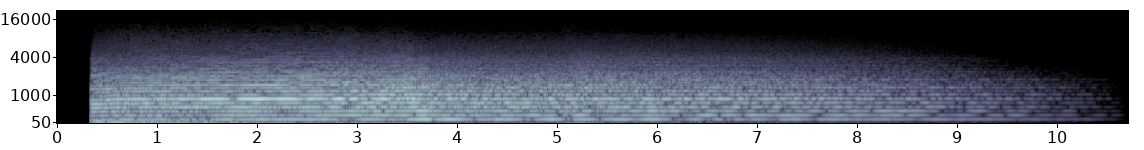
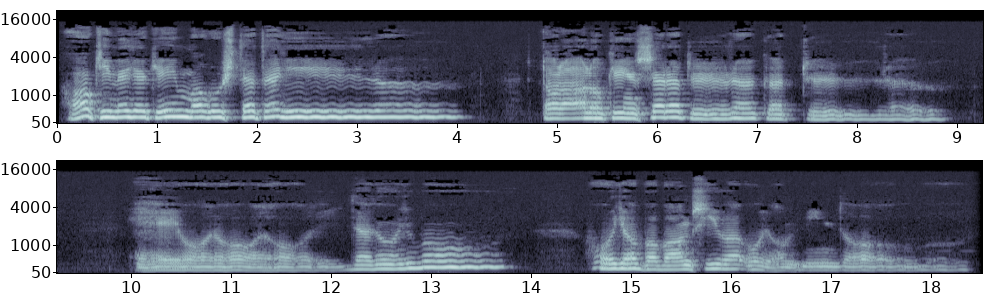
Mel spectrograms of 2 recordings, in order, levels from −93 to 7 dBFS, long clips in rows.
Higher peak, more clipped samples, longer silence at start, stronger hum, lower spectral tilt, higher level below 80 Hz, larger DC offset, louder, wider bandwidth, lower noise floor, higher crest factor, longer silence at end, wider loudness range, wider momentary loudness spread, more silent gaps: second, -6 dBFS vs 0 dBFS; neither; first, 0.35 s vs 0.1 s; neither; first, -7 dB/octave vs -5.5 dB/octave; first, -40 dBFS vs -66 dBFS; neither; second, -21 LUFS vs -15 LUFS; second, 9.2 kHz vs 13 kHz; first, -63 dBFS vs -52 dBFS; about the same, 16 dB vs 16 dB; first, 1.05 s vs 0.15 s; first, 15 LU vs 11 LU; about the same, 16 LU vs 16 LU; neither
